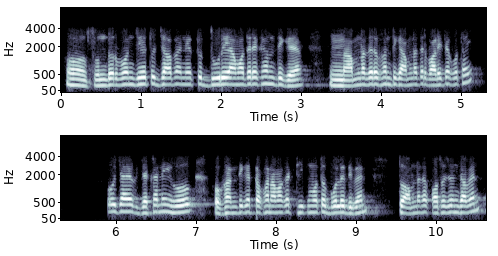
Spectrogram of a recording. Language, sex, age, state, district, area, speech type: Bengali, male, 18-30, West Bengal, Purba Medinipur, rural, conversation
